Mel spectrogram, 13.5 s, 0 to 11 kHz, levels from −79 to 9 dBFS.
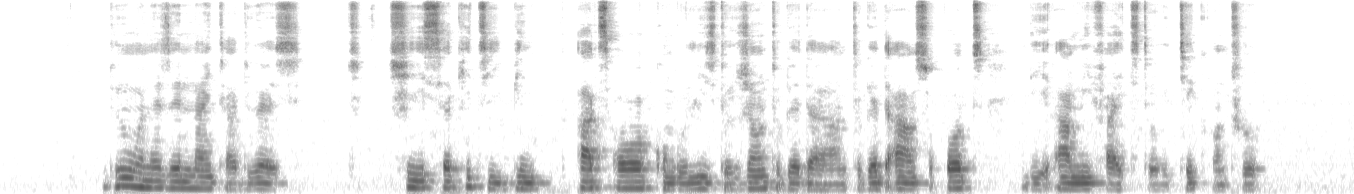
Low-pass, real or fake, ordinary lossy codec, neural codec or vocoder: none; real; none; none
